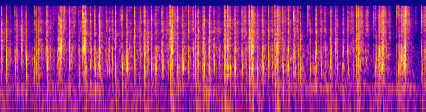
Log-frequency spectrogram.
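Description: Long acrylic nails tap and scratch along a small white CeraVe cream tube made of soft plastic, held in both hands. A quick, dense run of short, dry clicks and scratchy rustles, bright and crisp with almost no low end, each hit dying away instantly.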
